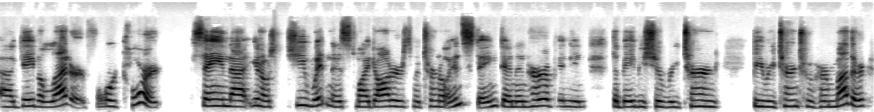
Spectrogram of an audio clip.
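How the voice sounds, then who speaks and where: A woman's voice: mid-range voice, dark tone, no echo. A middle-aged woman, Italian her first language, earnestly and hurriedly telling her story as an interview guest, often restarting her sentences. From Canada. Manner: earnest, rushed retelling with many restarts. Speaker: guest, author. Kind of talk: interview over a call.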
